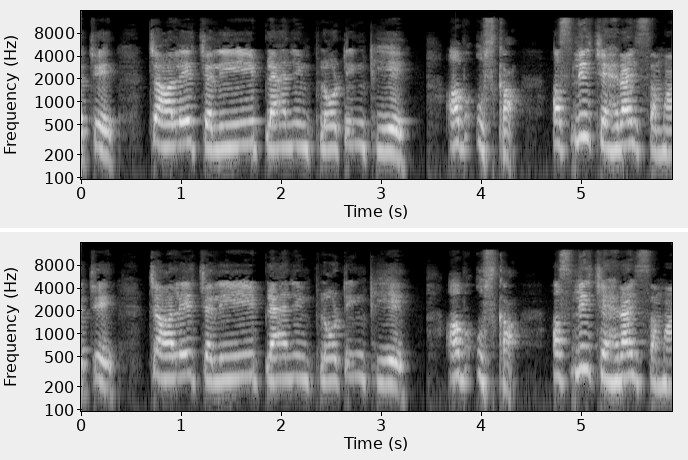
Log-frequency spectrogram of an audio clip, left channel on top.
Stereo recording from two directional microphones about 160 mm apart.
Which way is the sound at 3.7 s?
5° left (ahead or behind).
